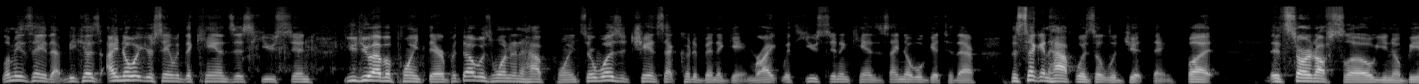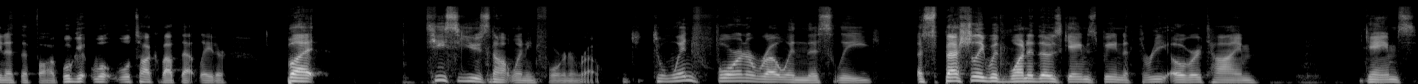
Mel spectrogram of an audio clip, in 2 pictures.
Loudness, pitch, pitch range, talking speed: -24 LUFS, 120 Hz, 105-145 Hz, 220 wpm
